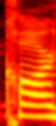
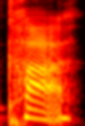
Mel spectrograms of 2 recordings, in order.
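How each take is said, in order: First: The final R sound is clearly pronounced. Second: The final R sound is dropped. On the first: This is the ordinary non-Boston way. "she doesn't say car" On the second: This is the classic Boston way. "she says car"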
